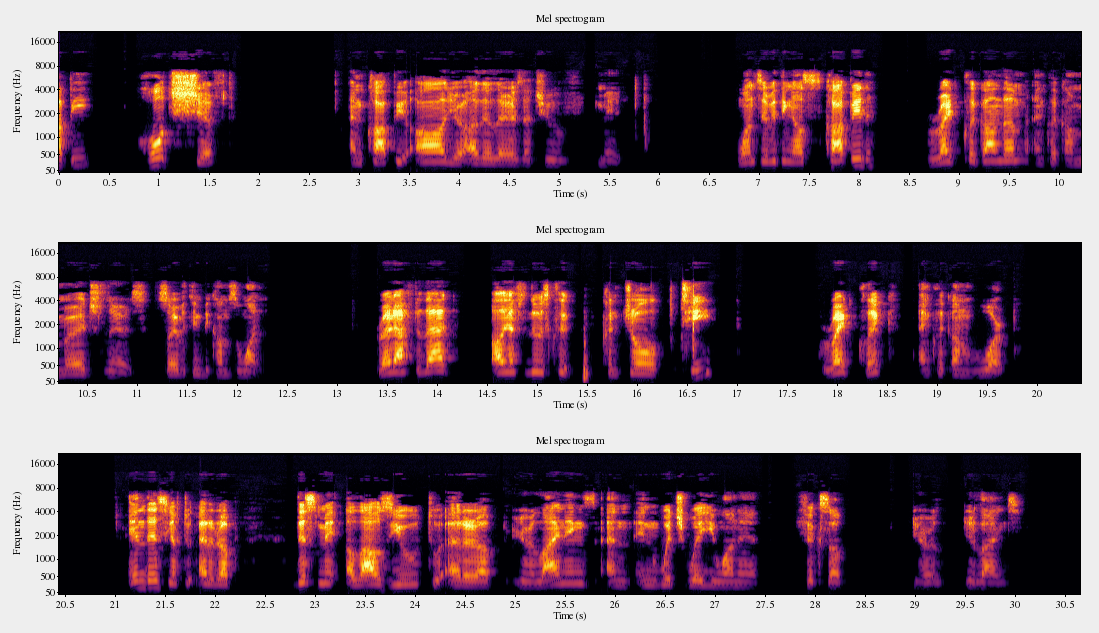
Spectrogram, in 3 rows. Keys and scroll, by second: 16.1 ctrl+t.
